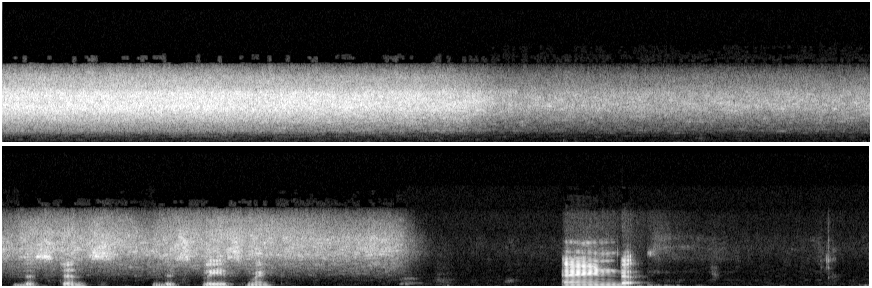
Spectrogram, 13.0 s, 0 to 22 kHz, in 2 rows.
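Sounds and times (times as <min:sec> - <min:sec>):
high recording hiss: 0:00.0 - 0:10.0.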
